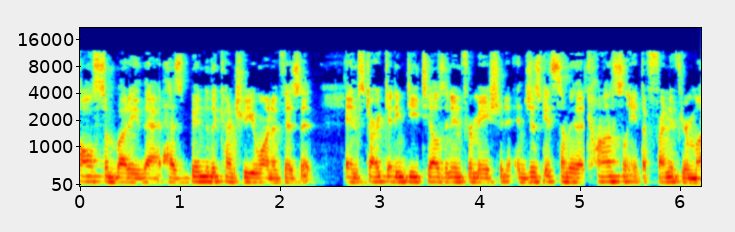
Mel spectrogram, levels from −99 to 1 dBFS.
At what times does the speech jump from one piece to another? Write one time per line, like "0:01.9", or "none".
0:02.6
0:04.6
0:05.0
